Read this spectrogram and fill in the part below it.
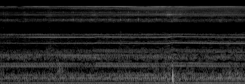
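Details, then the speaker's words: Currie Electro Drive brushless e-bike hub motor after rebuild, 3 of 4 rotor magnets had detached: in controller learn mode, unloaded, quiet smooth steady hum, no scraping or knocking; sounds much better than before. "so a little look at that hopefully it'll work well that sounds a lot better than it did before"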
